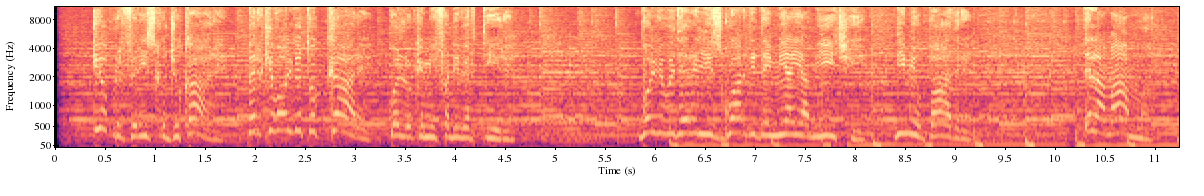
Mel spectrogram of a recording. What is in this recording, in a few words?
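Italian, child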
